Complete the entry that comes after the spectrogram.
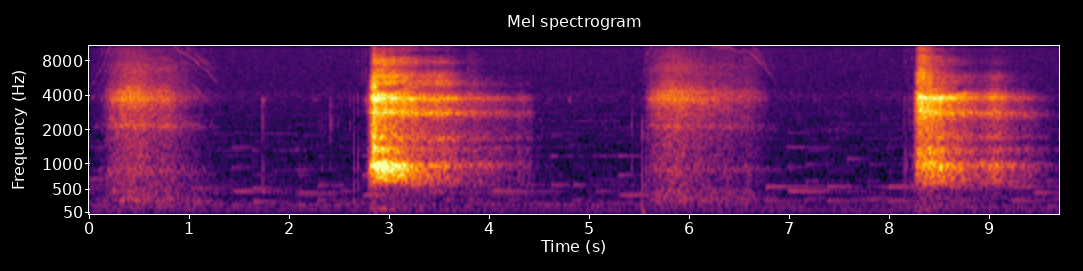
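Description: Slow deep breaths of a breathing exercise come in a calm pattern, with two strong exhales and softer breaths between them, close and unhurried with long quiet gaps.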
